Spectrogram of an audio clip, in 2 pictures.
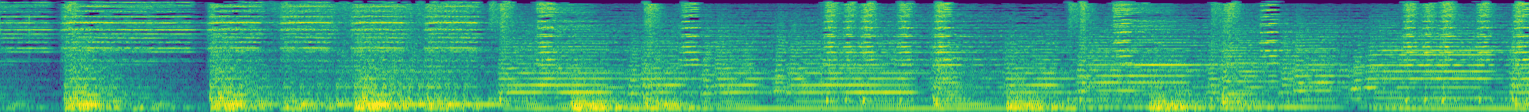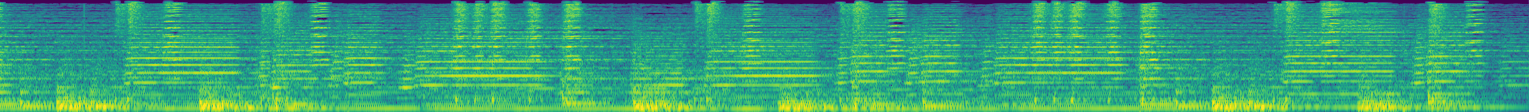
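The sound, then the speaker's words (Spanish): Music from the Giant Robo anime soundtrack plays on its own throughout: dense, continuous instrumental music with a steady driving rhythm and no voices. “Ya ves, mira lo que estamos escuchando, ¿eh? Giant Robo, qué maravilla.”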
